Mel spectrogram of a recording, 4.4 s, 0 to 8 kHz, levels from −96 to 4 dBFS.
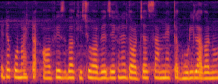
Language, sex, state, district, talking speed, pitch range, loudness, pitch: Bengali, female, Odisha, Khordha, 205 wpm, 215-240 Hz, -15 LUFS, 225 Hz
